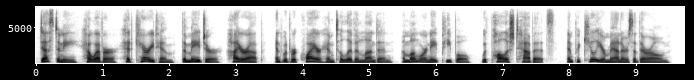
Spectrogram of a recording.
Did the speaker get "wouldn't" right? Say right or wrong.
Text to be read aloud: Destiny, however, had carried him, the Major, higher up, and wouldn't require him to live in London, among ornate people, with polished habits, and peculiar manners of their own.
wrong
